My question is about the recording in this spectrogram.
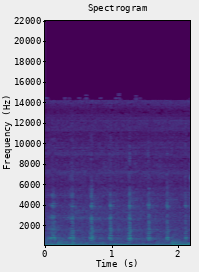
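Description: A man laughing in quick, evenly repeated 'ha-ha' pulses, about six a second.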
